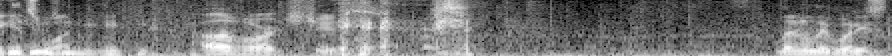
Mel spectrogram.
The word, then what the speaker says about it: Juste: I'm sorry, it's Juste, but it's That's pronounced like Juice.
